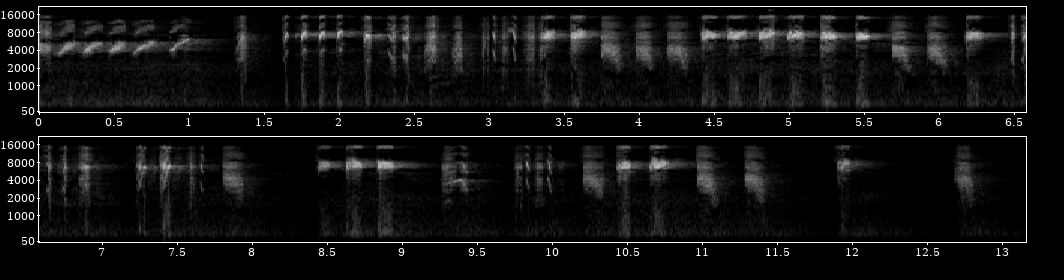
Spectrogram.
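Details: Fighter olive-backed sunbird singing energetically: a rising wavering trill opens, followed by rapid high chips, sweet thin whistles and buzzy notes in a long continuous outpouring.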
